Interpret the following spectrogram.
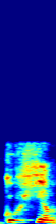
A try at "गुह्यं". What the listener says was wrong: Yes, so H has to be pronounced, okay? Guhyam.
